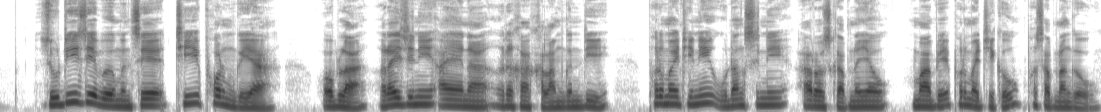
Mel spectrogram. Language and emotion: Bodo, neutral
